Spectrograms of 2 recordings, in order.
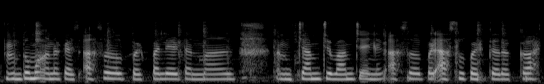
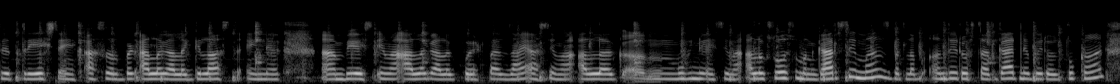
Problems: constant background noise, background conversations at intervals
